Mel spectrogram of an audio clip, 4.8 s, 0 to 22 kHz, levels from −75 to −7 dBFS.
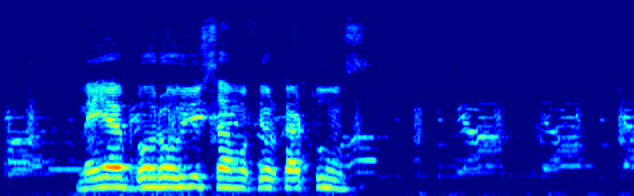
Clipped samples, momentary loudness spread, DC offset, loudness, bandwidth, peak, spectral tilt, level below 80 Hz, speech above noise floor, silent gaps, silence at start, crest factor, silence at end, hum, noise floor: under 0.1%; 23 LU; under 0.1%; -33 LUFS; 16 kHz; -16 dBFS; -4.5 dB/octave; -70 dBFS; 27 dB; none; 0.05 s; 20 dB; 0 s; none; -60 dBFS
